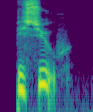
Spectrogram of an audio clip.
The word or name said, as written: besyv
